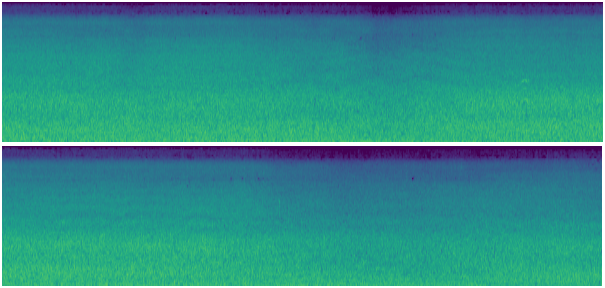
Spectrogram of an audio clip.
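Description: Waterfall and river rapids rushing steadily, a continuous even wash of water noise.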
